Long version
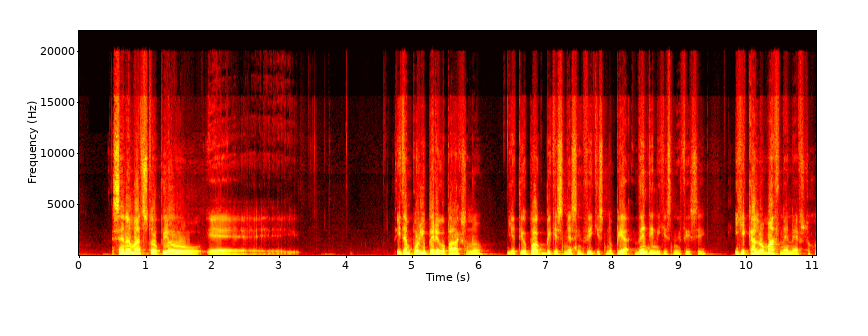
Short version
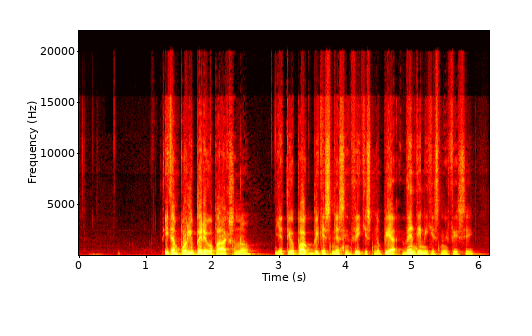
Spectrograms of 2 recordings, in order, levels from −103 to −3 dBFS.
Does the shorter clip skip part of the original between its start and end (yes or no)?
no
